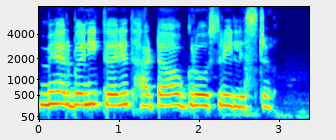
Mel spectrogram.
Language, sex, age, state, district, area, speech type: Kashmiri, female, 18-30, Jammu and Kashmir, Budgam, rural, read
